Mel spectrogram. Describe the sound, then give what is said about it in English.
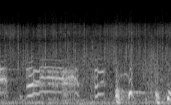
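A voice imitates a parrot squawking: a warbling, nasal cry followed by a few short, choppy squawks and chirps, fairly loud over a faint hiss. “Oh, Jack, look at that pretty parrot.”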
